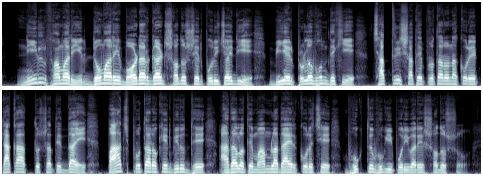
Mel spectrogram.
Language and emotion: Bengali, neutral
